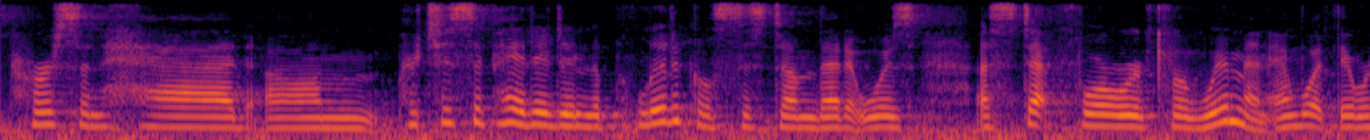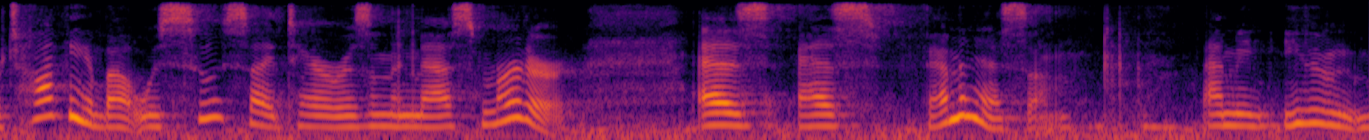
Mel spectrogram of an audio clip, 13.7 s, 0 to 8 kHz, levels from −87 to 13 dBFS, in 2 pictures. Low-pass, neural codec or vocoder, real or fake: 7.2 kHz; codec, 16 kHz, 4 kbps, FunCodec, trained on LibriTTS, 50 frames a second; fake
